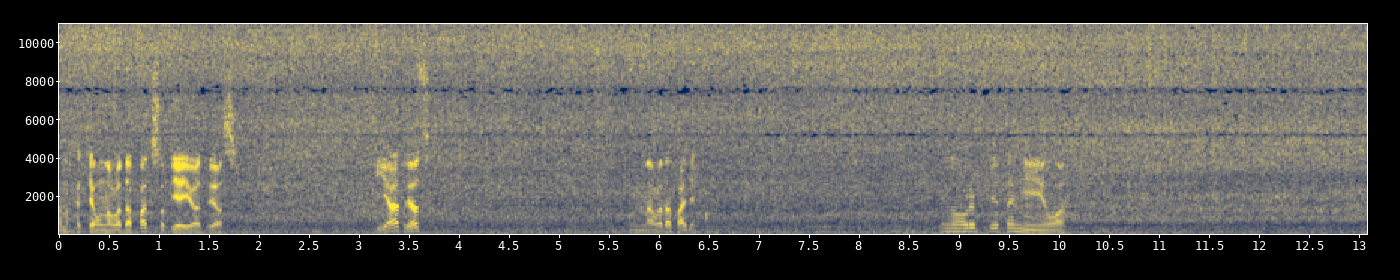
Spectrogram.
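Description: A waterfall splashes steadily into a pond.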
